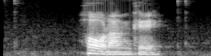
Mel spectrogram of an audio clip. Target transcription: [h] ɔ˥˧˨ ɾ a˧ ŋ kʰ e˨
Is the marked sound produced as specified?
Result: yes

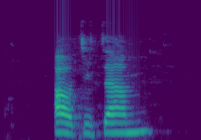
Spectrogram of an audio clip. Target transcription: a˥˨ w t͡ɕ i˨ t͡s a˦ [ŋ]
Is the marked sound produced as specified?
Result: no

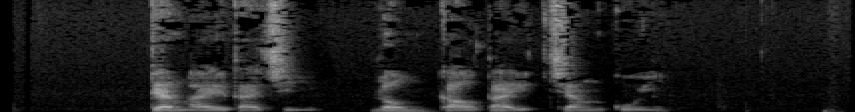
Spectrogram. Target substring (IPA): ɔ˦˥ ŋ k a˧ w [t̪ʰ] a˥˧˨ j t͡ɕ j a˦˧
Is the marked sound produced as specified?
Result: no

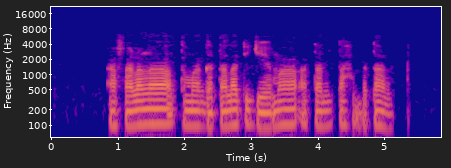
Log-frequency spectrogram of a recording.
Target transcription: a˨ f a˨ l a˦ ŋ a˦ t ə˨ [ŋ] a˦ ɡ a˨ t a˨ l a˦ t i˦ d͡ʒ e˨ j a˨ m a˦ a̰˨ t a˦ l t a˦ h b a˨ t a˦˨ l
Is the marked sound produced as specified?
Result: no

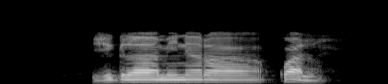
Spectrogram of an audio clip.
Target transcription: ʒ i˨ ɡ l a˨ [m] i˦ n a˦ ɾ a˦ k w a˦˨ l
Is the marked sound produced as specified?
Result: yes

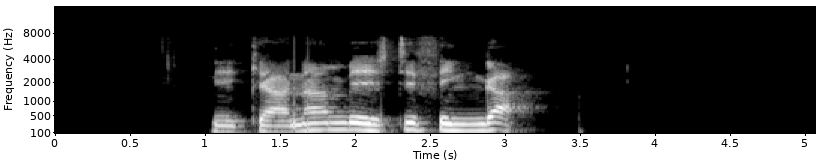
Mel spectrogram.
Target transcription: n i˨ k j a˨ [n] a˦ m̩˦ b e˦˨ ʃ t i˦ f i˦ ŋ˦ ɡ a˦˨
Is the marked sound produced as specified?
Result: yes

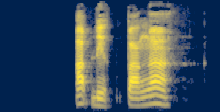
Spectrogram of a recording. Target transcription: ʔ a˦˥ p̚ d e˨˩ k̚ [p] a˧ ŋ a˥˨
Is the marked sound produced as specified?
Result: yes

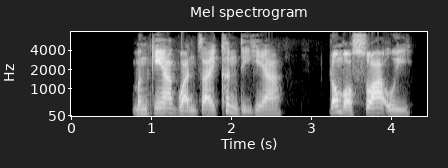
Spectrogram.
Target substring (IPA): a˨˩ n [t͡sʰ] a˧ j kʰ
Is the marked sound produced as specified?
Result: no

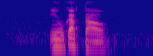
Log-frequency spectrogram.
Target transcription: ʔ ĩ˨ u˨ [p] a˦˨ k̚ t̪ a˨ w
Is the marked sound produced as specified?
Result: no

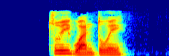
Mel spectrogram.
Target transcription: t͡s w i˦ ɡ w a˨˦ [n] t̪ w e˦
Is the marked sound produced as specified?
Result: yes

